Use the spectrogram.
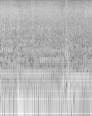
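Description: Curry powder being stirred into a hot pan, a loud, dense sizzle with a brief scrape of the spoon, close up and continuous for a short moment with no talk.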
